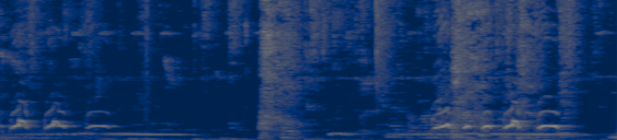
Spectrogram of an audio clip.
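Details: Unusual-voiced local wild-type zebra dove: two brief runs of rapid, choppy cooing notes, separated by a burst of noise, with a steady mid-pitched drone and low hum behind.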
